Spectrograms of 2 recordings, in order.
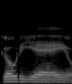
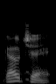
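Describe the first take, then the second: First: The name is said with a 'dee-ay' ending. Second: The name is said with two syllables, ending 'shay'. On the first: The speaker does not know the local pronunciation. The speaker calls it wrong. "They haven't done their homework if they'll say Godier or some other weird pronunciation" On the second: The speaker knows the local pronunciation. The speaker calls it right. "you always know that they've done their homework if they pronounce Goche"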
